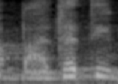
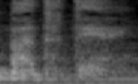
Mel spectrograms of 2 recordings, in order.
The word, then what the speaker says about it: बाधते: कष्ट दे रहा है, क्योंकि बाधती शब्द का अशुद्ध उच्चारण आपने किया है। ये शब्द बाधते होना चाहिए।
